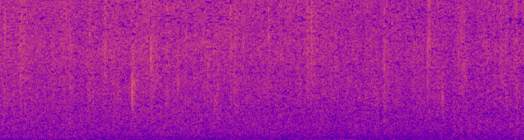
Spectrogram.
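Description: Steady rain falls continuously with a soft, even hiss and faint scattered patter of drops, fairly quiet and unbroken throughout, with no voices.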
